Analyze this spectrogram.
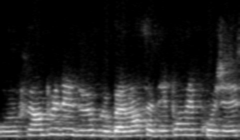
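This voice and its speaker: A woman speaks at a moderate pace in a high pitch. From rural France. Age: 30s. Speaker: fluid mechanics engineer. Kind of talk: interview conversation. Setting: remote call.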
